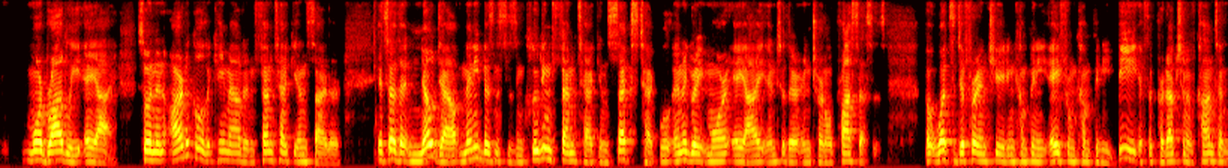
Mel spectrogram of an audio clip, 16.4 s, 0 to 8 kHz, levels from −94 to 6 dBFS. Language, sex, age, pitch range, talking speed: English, male, 40-59, 120-160 Hz, 165 wpm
